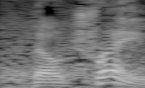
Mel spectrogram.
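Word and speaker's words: Beltré: Beltre, who, and that's, by the way, a lot of people pronounce that name differently, but he pronounces it Beltre with the accent on the final syllable.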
